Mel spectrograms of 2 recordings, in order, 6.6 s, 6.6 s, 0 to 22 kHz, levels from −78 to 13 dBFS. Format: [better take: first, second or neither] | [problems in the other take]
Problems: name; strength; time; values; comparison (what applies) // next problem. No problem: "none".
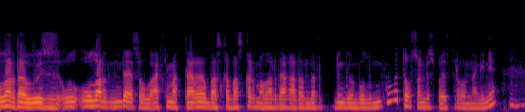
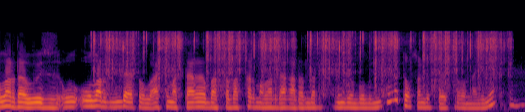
first | background sound (Walk, footsteps); 6 dB below the speech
